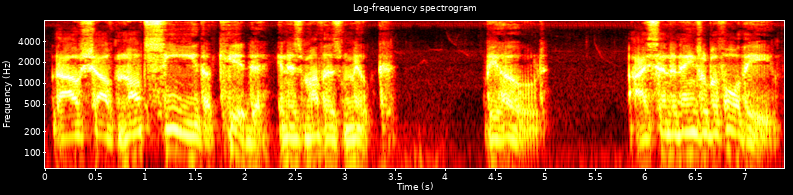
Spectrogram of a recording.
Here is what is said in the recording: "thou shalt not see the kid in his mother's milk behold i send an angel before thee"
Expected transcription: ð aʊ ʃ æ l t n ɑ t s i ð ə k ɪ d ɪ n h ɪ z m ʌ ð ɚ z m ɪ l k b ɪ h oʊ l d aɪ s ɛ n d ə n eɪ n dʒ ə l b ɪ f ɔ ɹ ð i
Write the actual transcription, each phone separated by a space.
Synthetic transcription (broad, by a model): ð aʊ ʃ æ l t n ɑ t s i ð ə k ɪ d ɪ n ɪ z m ʌ ð ɚ z m ɪ l k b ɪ h oʊ l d aɪ s ɛ n d ə n eɪ n dʒ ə l b ɪ f ɔ ɹ ð i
